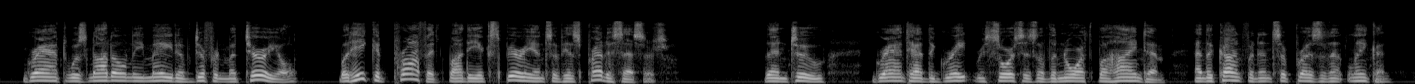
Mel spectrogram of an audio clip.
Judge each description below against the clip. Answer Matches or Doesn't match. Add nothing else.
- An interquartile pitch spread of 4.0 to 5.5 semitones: Doesn't match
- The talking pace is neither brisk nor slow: Matches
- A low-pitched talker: Doesn't match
